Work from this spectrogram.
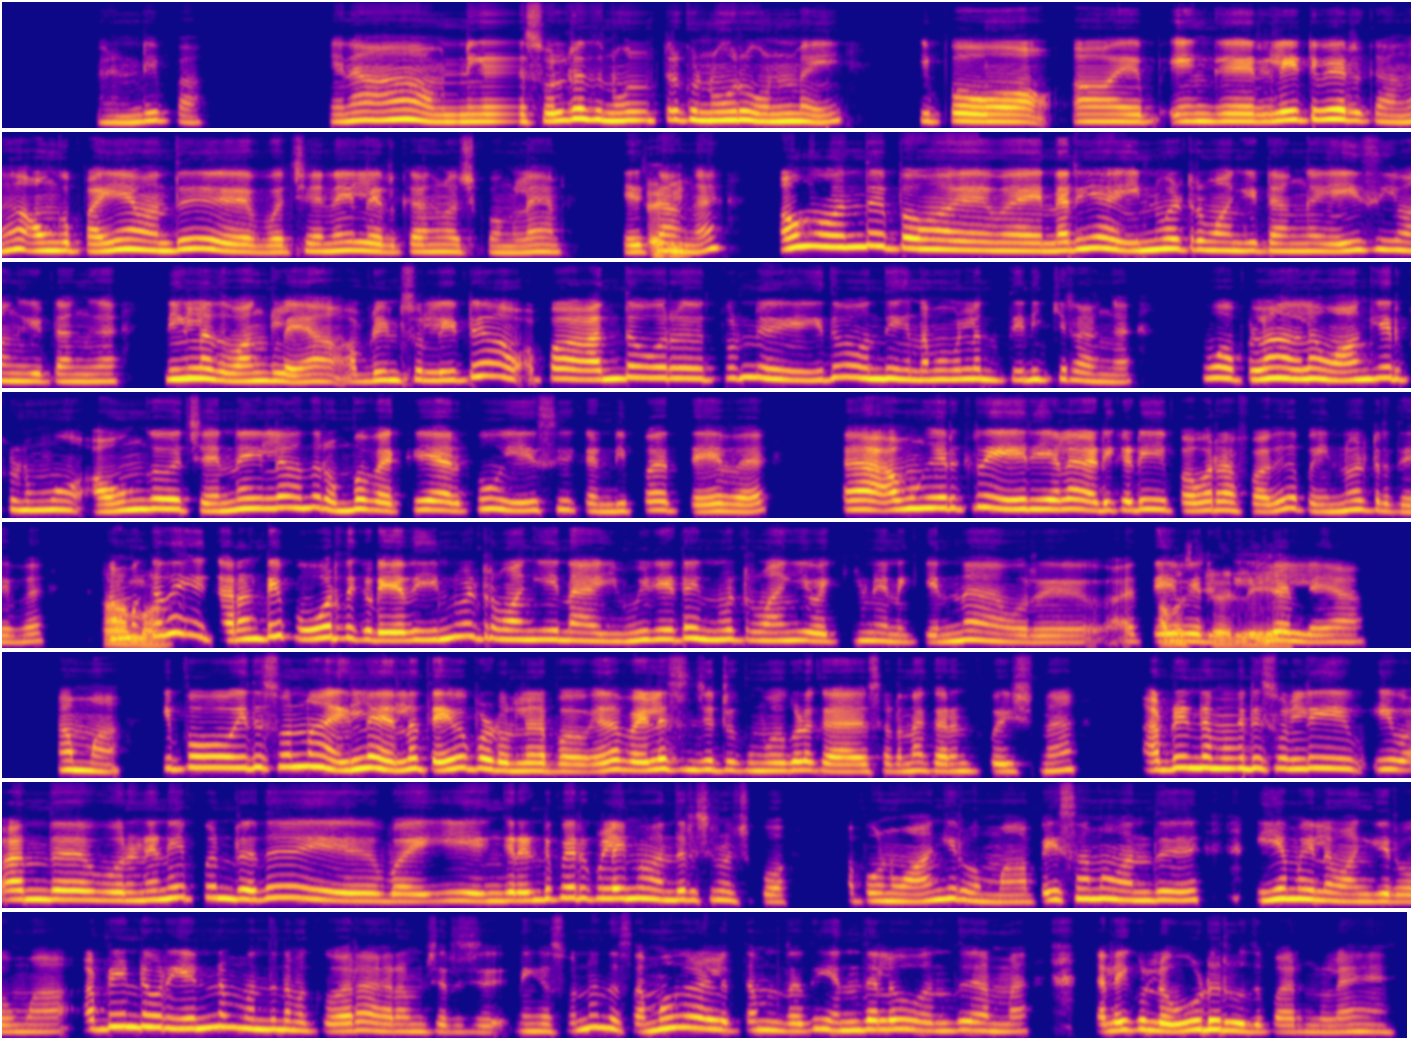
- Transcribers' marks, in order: in English: "ரிலேட்டிவே"; in English: "இன்வெர்டர்"; in English: "ஏசி"; in English: "ஏசி"; in English: "பவர் ஆஃப்"; in English: "இன்வெர்டர்"; in English: "கரண்டே"; in English: "இன்வெட்டர்"; in English: "இமீடியட்டா இன்வெட்டர்"; in English: "சடனா கரண்ட்"; in English: "இ. எம். ஐ. ல"
- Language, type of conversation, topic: Tamil, podcast, வறுமையைப் போல அல்லாமல் குறைவான உடைமைகளுடன் மகிழ்ச்சியாக வாழ்வது எப்படி?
